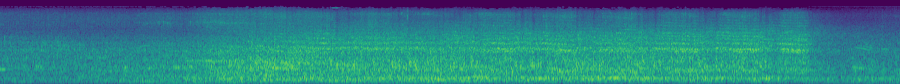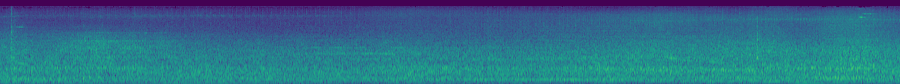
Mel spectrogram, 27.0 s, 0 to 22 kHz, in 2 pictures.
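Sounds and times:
road traffic: 0.0s - 27.0s.

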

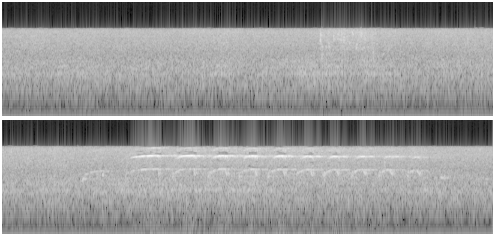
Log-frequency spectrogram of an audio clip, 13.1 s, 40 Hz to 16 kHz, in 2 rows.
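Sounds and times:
rushing water: 0.0s - 13.0s
gull calling: 7.6s - 12.7s.

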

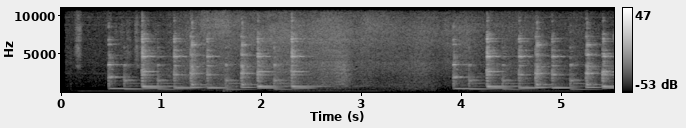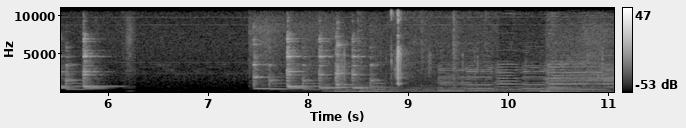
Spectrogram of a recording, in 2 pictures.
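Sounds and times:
marimba phone ringtone: 0.5s - 2.9s, 3.9s - 6.3s, 7.4s - 8.9s.

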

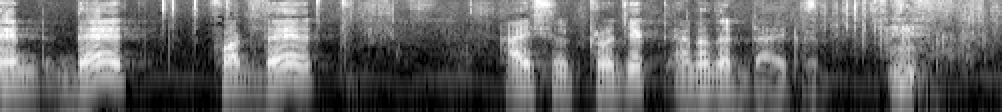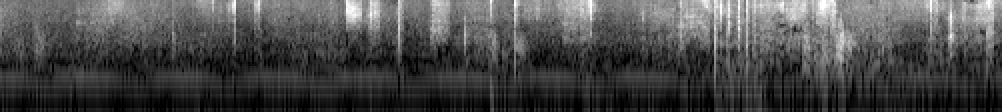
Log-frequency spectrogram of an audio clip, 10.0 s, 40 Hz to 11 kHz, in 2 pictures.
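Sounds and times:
low electrical hum: 0.0s - 10.0s
paper rustling and scraping: 4.0s - 10.0s.

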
